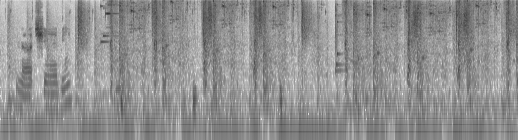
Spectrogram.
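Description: Cartoon hits thump and pop during a battle.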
